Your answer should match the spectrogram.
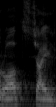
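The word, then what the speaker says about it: Rothschild: वो घर का नाम था रॉथस्चाइल्ड। ये जर्मनी में इसकी जो प्रोनाउंसिएशन है वो कुछ और है। ज़ाहिर है मुझे जर्मन नहीं आती, लेकिन ये इंग्लिश में इसको रॉथस्चाइल्ड कहते हैं।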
